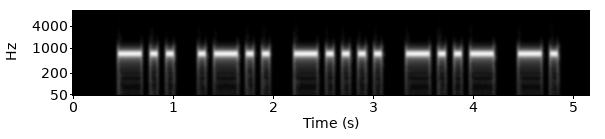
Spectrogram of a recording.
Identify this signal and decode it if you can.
Morse code, heard as a keyed tone, about 15 wpm, 700 Hz. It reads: DL6XN
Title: DXCC-100 Call Signs - 5 Characters - Repeated 3x - 15wpm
